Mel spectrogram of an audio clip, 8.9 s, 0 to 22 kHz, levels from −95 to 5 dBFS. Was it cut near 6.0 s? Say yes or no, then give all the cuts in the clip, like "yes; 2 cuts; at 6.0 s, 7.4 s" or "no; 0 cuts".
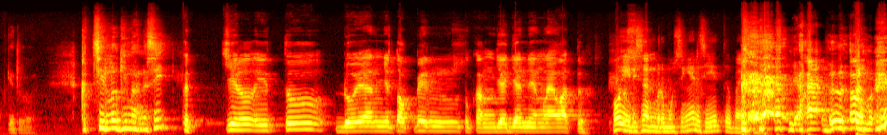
yes; 4 cuts; at 1.8 s, 3.3 s, 4.6 s, 6.0 s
